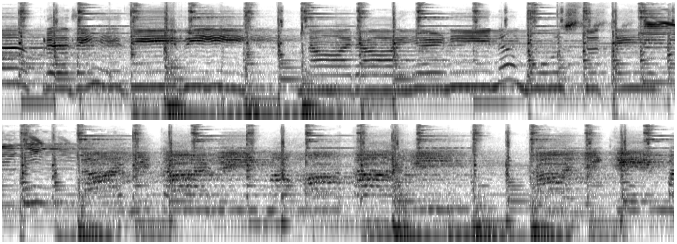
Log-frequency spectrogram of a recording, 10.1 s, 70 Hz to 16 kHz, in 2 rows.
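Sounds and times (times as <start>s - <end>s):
percussion strikes: 0.0s - 10.0s.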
